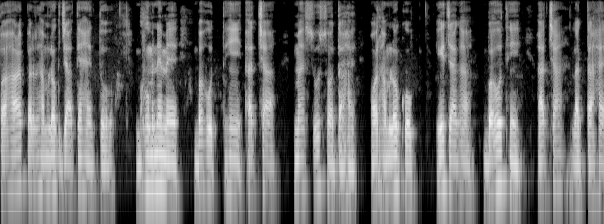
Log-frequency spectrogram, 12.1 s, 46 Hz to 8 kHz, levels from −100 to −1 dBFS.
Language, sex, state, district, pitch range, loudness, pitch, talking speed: Hindi, male, Bihar, Gaya, 95-105 Hz, -18 LUFS, 100 Hz, 125 wpm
